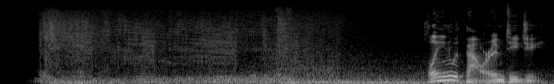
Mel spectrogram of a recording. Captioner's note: electricity buzzing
